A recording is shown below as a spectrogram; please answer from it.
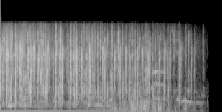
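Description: Audience applause with a few voices mixed in, fading away and cutting off at the end.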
